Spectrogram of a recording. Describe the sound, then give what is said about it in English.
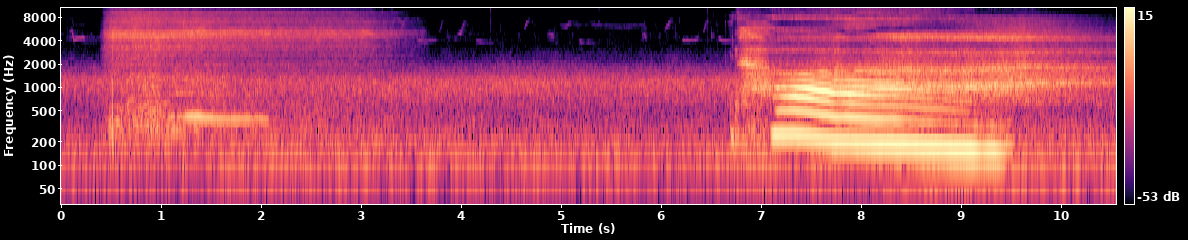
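A deep breath drawn in outdoors in a front yard in brisk New Mexico weather: a soft airy inhale, a pause, then a long voiced exhaling sigh whose pitch slides steadily downward. “try to make this the biggest breath of the whole month.”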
